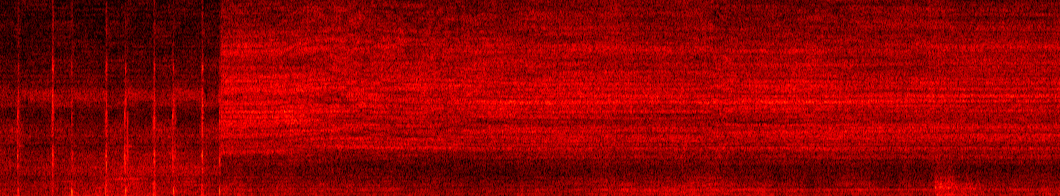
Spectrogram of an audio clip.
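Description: Compressed air hissing steadily at the valve of an old temporary spare tyre as it is inflated through an air chuck, starting suddenly a few seconds in. Before the hiss comes a quick run of small clicks as the chuck is fitted onto the valve.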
